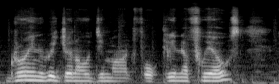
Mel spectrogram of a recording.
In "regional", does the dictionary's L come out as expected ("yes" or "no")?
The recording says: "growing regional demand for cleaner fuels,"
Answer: yes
